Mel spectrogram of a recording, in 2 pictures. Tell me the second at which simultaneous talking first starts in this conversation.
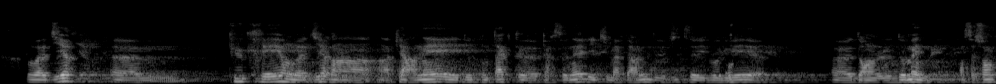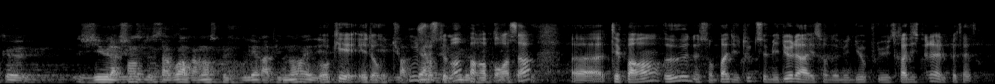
14 s

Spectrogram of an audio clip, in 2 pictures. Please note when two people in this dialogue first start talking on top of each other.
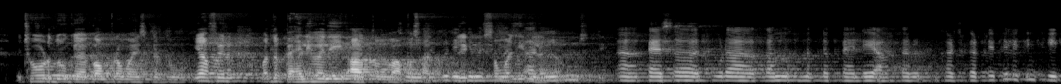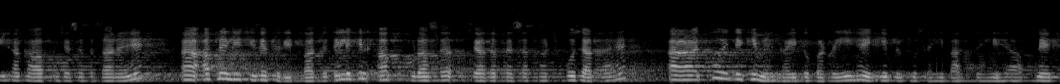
4 s

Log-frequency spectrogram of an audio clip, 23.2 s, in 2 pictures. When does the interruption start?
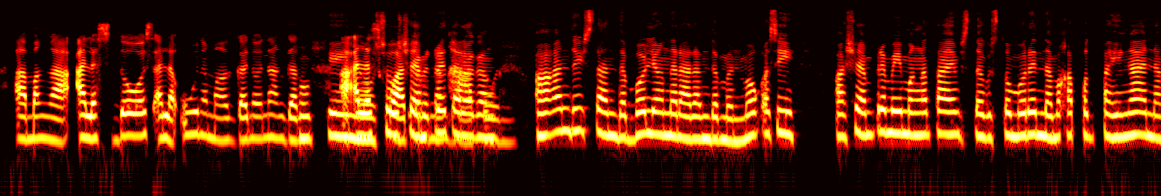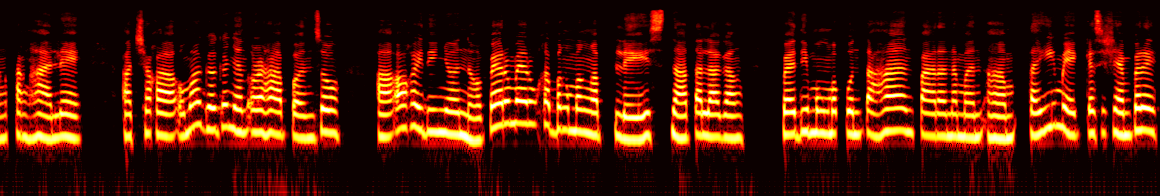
3 s

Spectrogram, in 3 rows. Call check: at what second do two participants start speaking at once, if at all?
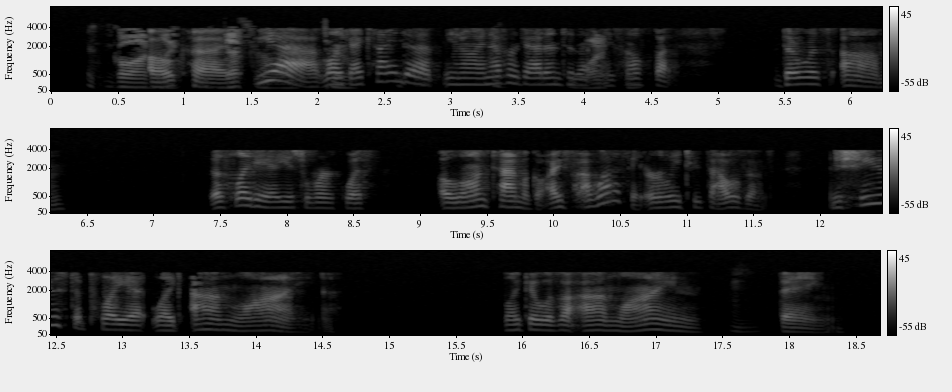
1 s

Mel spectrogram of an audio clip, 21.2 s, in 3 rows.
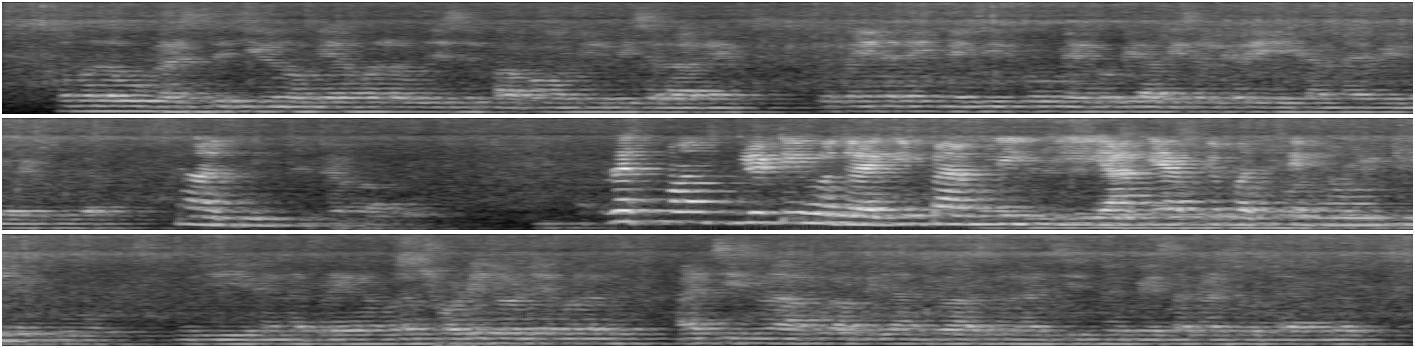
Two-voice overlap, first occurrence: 12 s

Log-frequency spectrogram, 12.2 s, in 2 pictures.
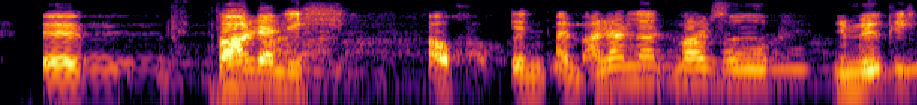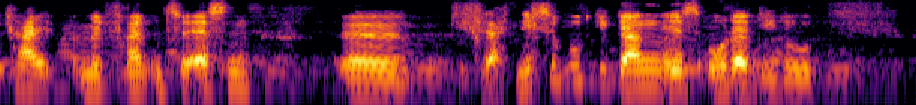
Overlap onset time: none

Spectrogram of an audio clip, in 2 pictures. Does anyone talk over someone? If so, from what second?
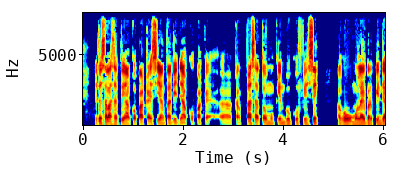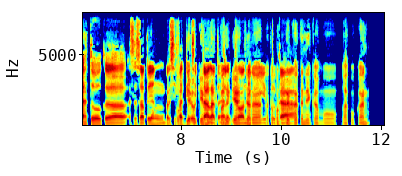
8 s

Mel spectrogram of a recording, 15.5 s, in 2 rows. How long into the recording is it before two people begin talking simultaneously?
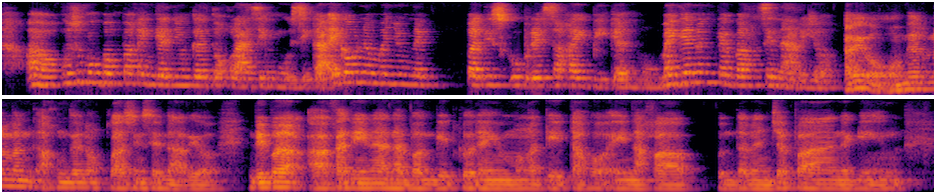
none

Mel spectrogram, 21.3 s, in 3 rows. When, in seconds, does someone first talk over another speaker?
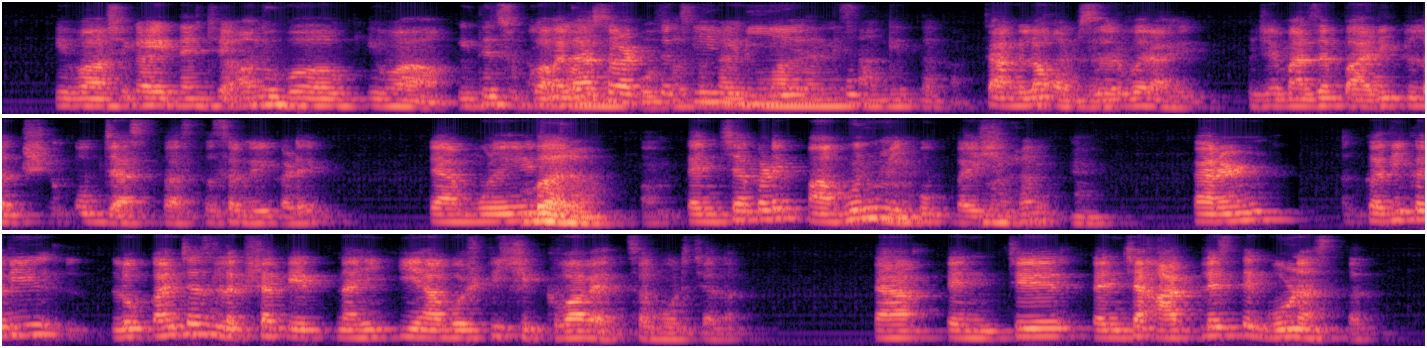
3 s

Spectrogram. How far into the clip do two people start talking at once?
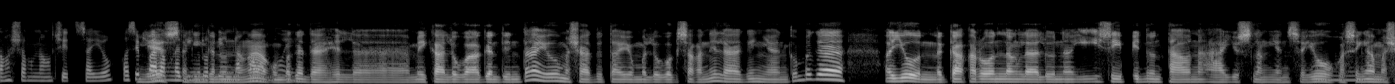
1 s

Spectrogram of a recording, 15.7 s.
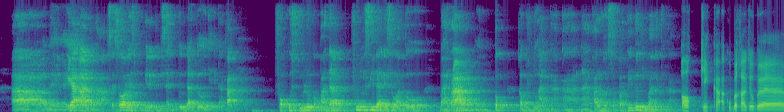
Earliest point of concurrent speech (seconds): none

